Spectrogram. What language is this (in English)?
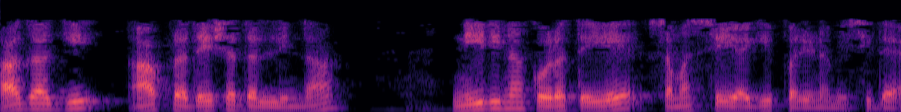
Kannada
